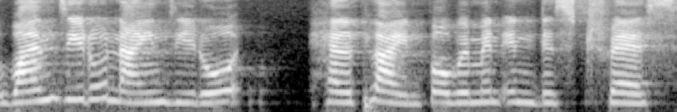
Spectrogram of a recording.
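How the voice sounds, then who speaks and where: A woman with a Punjabi accent uses a raised, projected voice at a high pitch and a bright, sharp tone, moving at a moderate pace in a very clean recording with a silent background. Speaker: event host. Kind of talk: stage introductions. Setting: stage with audience. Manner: animated.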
